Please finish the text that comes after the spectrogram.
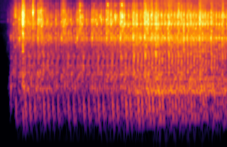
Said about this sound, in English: All right, there we go. The jetpack is going, and here I go.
